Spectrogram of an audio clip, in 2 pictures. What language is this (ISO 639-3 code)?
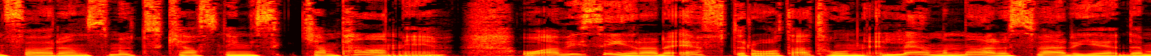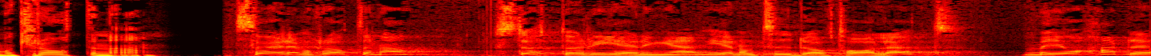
swe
